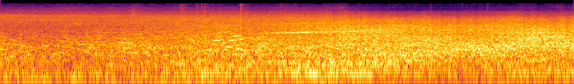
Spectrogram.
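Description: A jet airliner's engines roar loudly and rise in pitch as it speeds down a runway.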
